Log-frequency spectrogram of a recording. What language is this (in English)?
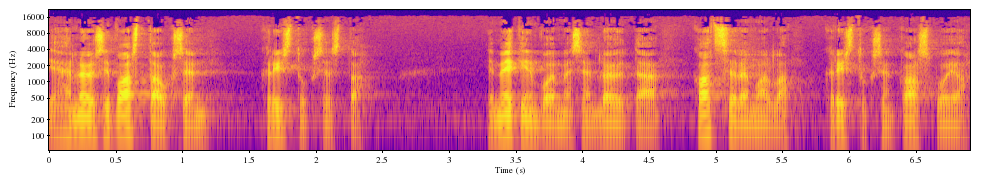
Finnish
